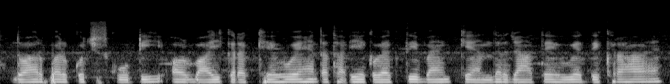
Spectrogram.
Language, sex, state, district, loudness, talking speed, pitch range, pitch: Hindi, male, Uttar Pradesh, Lalitpur, -17 LUFS, 180 wpm, 110-115 Hz, 115 Hz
